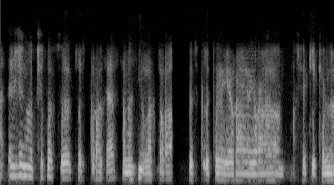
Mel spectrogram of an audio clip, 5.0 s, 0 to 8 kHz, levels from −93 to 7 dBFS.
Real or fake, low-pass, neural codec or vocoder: fake; 7.2 kHz; codec, 16 kHz, 2 kbps, FreqCodec, smaller model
